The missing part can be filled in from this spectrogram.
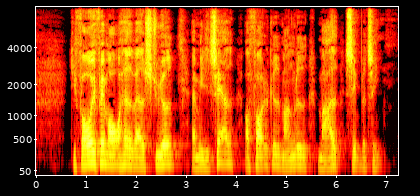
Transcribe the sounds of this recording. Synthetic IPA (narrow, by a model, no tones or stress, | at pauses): d̥ifɒːʁifem̰ɒ̰ːɦæð̞̩ˠʋæɐð̞ˠsd̥yːɐð̞̩ˠæmilit͡sʰḛːɐð̩ˠ | ɒ̽fɒ̽l̰ɡ̥ð̞̩ˠmɑ̈ŋləð̞̩ˠmɑ̈ːð̞̩ˠse̝m̰b̥lət͡sʰe̝ŋ̰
